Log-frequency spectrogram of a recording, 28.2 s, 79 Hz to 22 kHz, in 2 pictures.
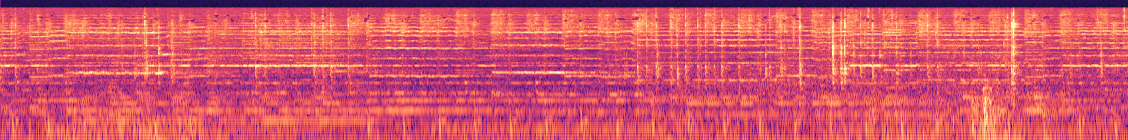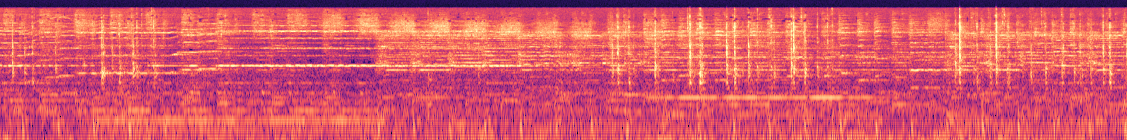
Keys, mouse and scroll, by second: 0.0 middle click, 1.9 ctrl+d, 2.6 click, 2.7 click, 3.1 middle click, 3.9 shift+middle click, 4.1 middle click, 5.1 click, 7.9 middle click, 8.1 shift+middle click, 8.5 middle click, 8.6 middle click, 8.8 shift+middle click, 9.0 shift+middle click, 9.9 shift+k, 10.3 f, 10.5 click, 10.7 shift+middle click, 10.9 scroll up 1, 11.0 f, 11.2 click, 11.5 middle click, 12.5 i, 12.9 click, 14.3 shift+f, 15.4 z, 15.8 shift+middle click, 16.0-16.4 scroll up 1, 16.6 z, 17.5 click, 19.1-19.6 scroll down 1, 19.7 click, 21.8 shift+f, 21.9 click, 22.7 alt+m, 23.1 f, 23.3 click, 23.5 shift+middle click, 23.9 alt+shift+z, 24.6 click, 26.0 alt+shift+z, 26.4 alt+shift+z, 26.9 alt+z, 27.0 alt+z, 27.8 z, 27.9 f, 28.0 click.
